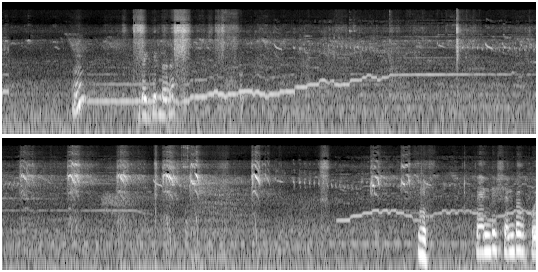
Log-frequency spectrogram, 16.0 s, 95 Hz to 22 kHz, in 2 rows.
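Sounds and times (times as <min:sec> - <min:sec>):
faint background music: 0:00.0 - 0:16.0
small birds chirping: 0:00.0 - 0:16.0.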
